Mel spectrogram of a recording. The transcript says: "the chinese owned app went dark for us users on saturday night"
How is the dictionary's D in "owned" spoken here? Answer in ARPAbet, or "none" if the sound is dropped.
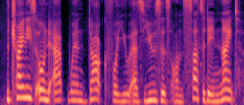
D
